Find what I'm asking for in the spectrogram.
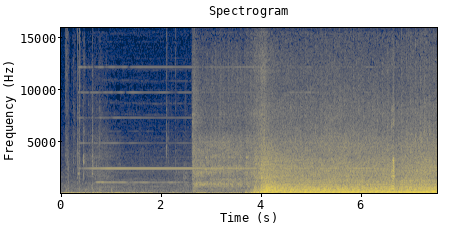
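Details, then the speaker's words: Ferrari F430 V8 at startup and idle: a fast, even ticking puff, about 220 a minute, from blown gaskets on the aftermarket headers. Headers then reinstalled with new hardware and new factory gaskets. Exhaust manifold leak. "Listen to that. It sounds terrible. Obvious, huh?"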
